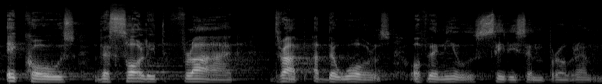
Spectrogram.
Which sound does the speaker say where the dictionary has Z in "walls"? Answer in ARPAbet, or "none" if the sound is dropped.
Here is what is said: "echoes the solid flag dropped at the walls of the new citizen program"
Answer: S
